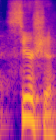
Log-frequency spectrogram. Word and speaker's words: Saoirse: Is that really how it's said? Saoirse? – Yeah, Saoirse. Huh.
